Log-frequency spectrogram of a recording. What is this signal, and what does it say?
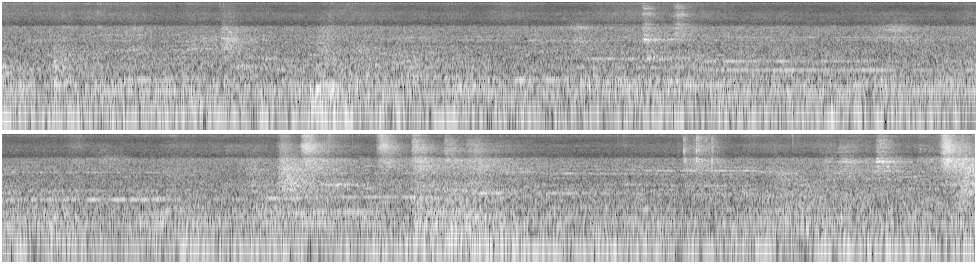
The noise of a restaurant. There is no code.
